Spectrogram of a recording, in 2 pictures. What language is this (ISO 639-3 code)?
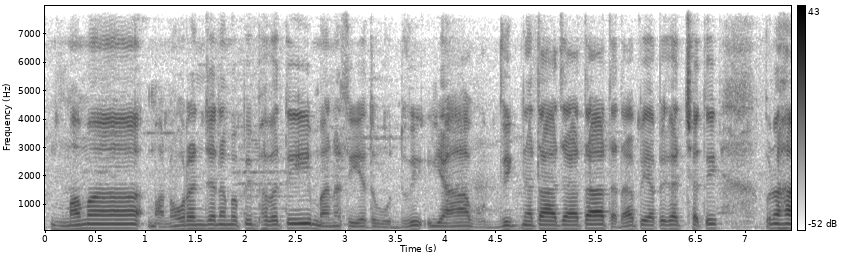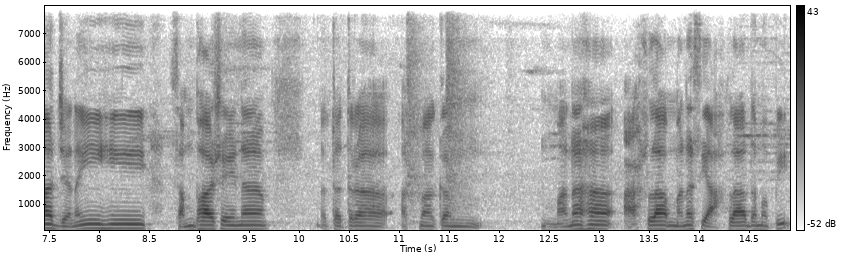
san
